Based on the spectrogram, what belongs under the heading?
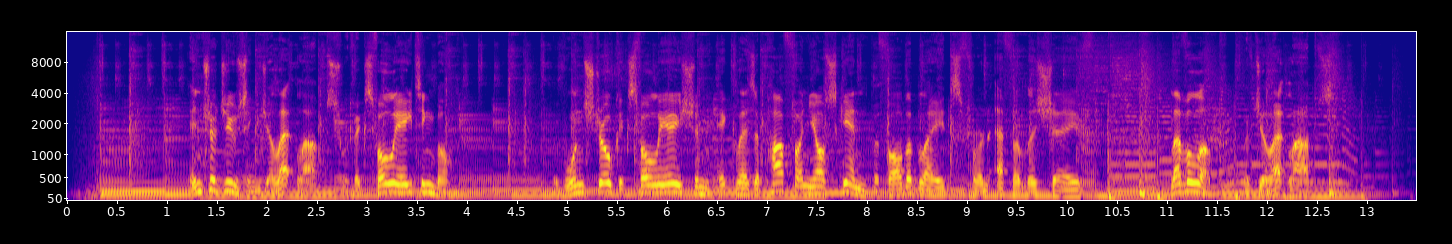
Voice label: Ad; Gilette

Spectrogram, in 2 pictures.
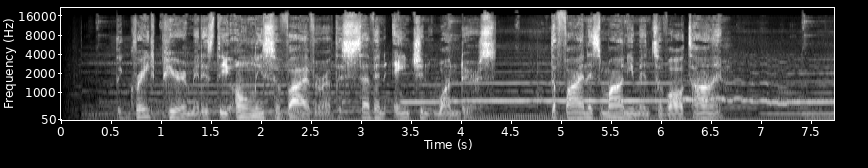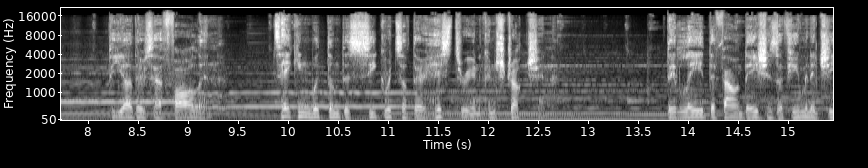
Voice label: Documentary; The Great Pyramids

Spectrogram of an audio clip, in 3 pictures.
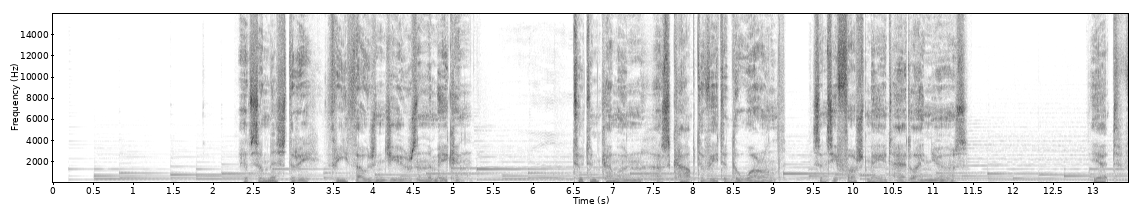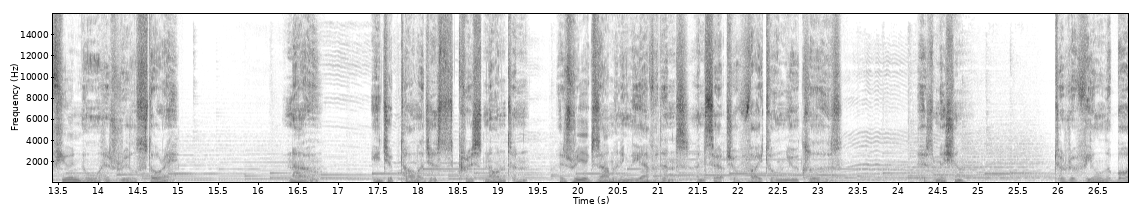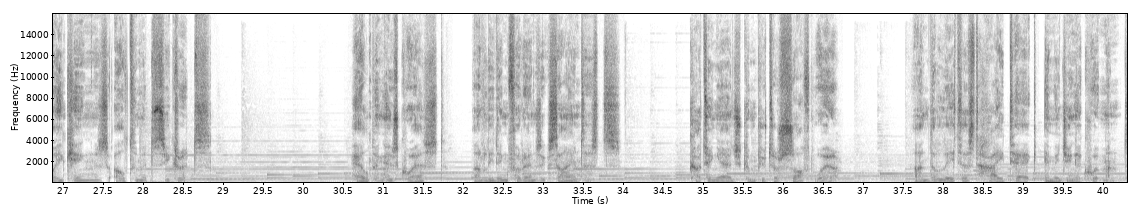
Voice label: narrative

